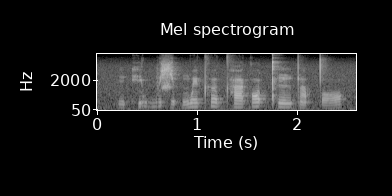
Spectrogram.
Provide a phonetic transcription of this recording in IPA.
i˨ ʔ h j u˥˧ b ə˥˧ ɕ e˨ p̚ n̪ w e˦ t̪ʰ ə˥˧ t̪ʰ a˧ k ɔ˦ t̚ pʰ ĩ˧ n t̪ ã˨ p̚ t̪ ɔ˨˦

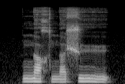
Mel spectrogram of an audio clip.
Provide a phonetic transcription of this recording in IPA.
n ɒ x n ɒ ʃ ʉ

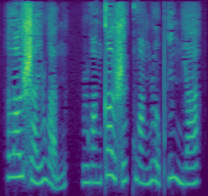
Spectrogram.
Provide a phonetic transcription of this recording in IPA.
l ɑ˥ ʊ̯ ʂ a˧˥ ɪ̯ ɻ w a̰˨˩˦ n | ɻ w ɑ˧˥ ŋ t̪ ɑ˥˩ ʊ̯ ʂ ɻ̩˥ k w ɑ˧˥ ŋ ɻ ɤ̰˨˩ pʰ i˥˩ n m j ä˧˥

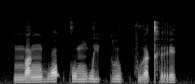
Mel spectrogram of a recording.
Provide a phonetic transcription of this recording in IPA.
m a˦˥ ŋ b ɔ˦˥ ʔ k o˦˥ m w i˦˥ ʔ p l u˥˩ k̚ f ɯ˦˥ a̯ kʰ r e˥˩ k̚

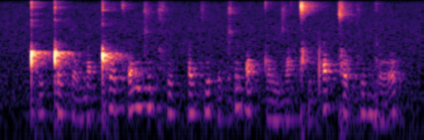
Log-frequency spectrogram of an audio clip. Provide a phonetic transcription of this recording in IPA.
ǃʰ ɯ˩˧˩ ǃ ɯ˨˩˦ p o˩ m ɐ˨˩˦ ǃʰ o˦˥ t͡sʼ ə˦˥ n d͡ʒ ə˥˧ t͡ɕʰ ɯ˨˩˦ pː ɐ˨˦ c ɨ˨˦ h e˩ t͡ʃʼ ɯ˥˧ ʔ ɐ˦˥ tː ɐ˩˧˩ n d͡ʒ ɑ˩˧˩ ǀʰ ɨ˩ pʼ ɐ˦˥ ǀ o˨˩˦ c ɯ˨˦ ɟ o˨˩˦

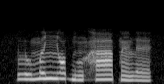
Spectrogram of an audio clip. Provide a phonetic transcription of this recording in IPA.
l u˧ m ə˦ ɲ ɔ˦ b ũ˨ h aː˧ p ɛ̃˨ l ɛ˨

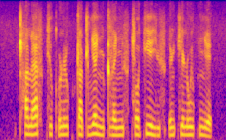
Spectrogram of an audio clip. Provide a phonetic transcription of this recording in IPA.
ʈʰ a ɳ æ f kʲ ə kʷʼ ɛ ɳ ɭ i kʷ ʈ a ʈ ʎ ɛ ɲ o ʈ v ɛ ɲ y f c o kʲ e j y f ʔ i ɳ kʲ e ɳ w y kʷ ɲ e

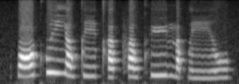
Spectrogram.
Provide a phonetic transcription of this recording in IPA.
p ɔː˨˥ kʷʰ iː˥ j ɐ˨˧ w t̪ iː˨ t̪ʰ ɐ˨˥ p̚ f ɐ˧ w kʰ yː˥ n̪ ɐ˧ p̚ l iː˨˧ w

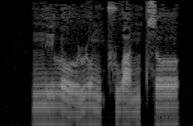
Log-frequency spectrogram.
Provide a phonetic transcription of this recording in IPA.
n̪ i˧˥ l o˨˩ ʊ̯ ɻ ʊ˥˩ ŋ ʈ͡ʂ w a˧˥ n t͡s ɤ˥

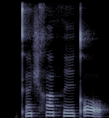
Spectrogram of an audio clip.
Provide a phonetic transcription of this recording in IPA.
kʼ ɛ̃ ʃ x ã θ e kʼ ɔ

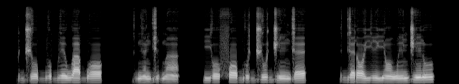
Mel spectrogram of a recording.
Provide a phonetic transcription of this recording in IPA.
d͡ʒ o˨ b o˨ b e˧ w a˧ b ɔ˧ | ɡ ɛ̃˨ ɡ i˨ b ã˨ | j o˨ f ɔ˧ b u˨ d͡ʒ u˧ d͡ʒ ĩ˨ ɡ ɛ˨˦ | ɡ ɛ˧ ɾ ɔ˨ j i˨ j ɔ̃˨ w ĩ˨˦ d͡ʒ ĩ˧ ɾ u˦

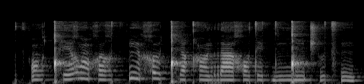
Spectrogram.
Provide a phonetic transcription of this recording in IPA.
t͡sʼ ɔ̃ ʁ ǃʰ e ʁ õ χ ɯ ʁ t͡sʼ ĩ χ ɯ ǃʰ i qʰ õ r a χ o t e t d ĩ ŋ͡ǃ ĩ t͡ʃʼ ɯ t͡sʼ ĩ

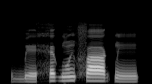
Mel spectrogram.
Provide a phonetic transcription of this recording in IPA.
ɓ e˨ h ɛ˦ ɡʷ ĩ˦ f aː˦ k͡p ĩ˧

